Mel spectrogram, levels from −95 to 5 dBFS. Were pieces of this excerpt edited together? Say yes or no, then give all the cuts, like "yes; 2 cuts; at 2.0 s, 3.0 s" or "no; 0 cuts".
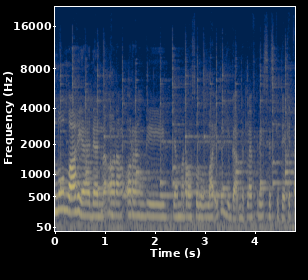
no; 0 cuts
